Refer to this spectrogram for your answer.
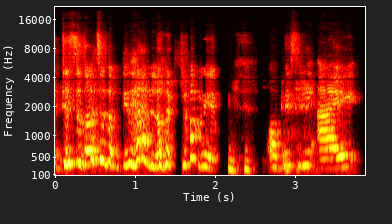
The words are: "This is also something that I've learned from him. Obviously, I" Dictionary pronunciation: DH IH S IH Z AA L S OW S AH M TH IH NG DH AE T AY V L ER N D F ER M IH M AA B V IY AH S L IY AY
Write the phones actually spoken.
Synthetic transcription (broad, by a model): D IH S IH Z AA L S OW S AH M T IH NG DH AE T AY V L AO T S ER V IH M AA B IY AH S L IY AY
